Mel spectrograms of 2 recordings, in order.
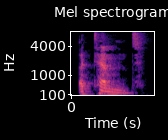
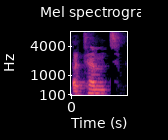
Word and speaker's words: attempt: saying it slowly but when you're speaking quickly you actually remove the uh P so you don't say attempt you say attempt just attempt so I'm attempting to something something the p goes away whereas whenever you're speaking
